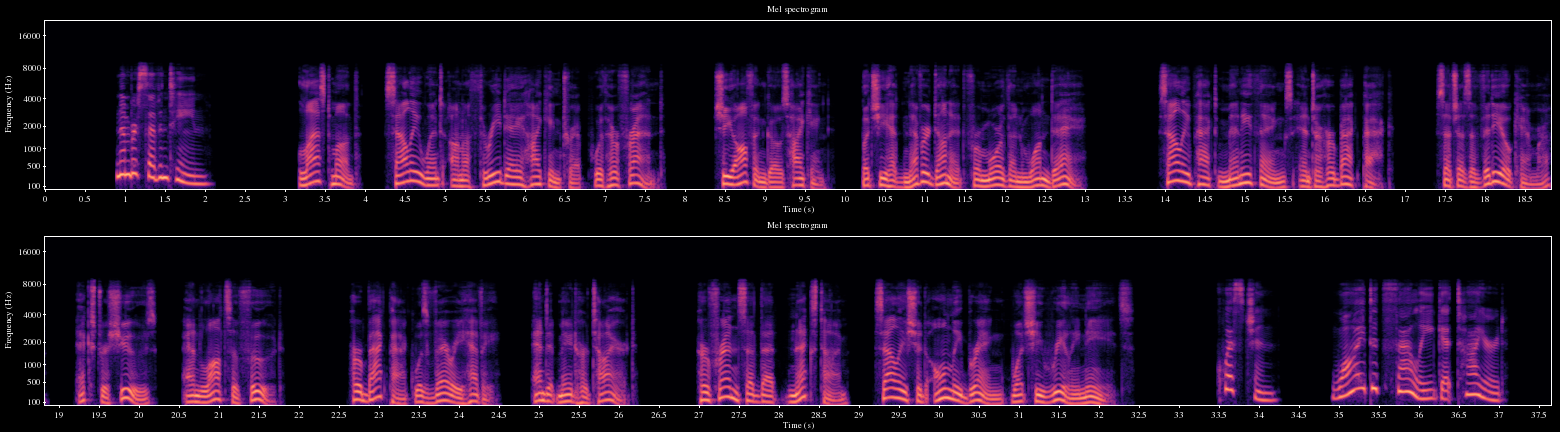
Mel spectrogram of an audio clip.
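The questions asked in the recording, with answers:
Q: Why did Sally get tired?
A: Her backpack was too heavy.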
